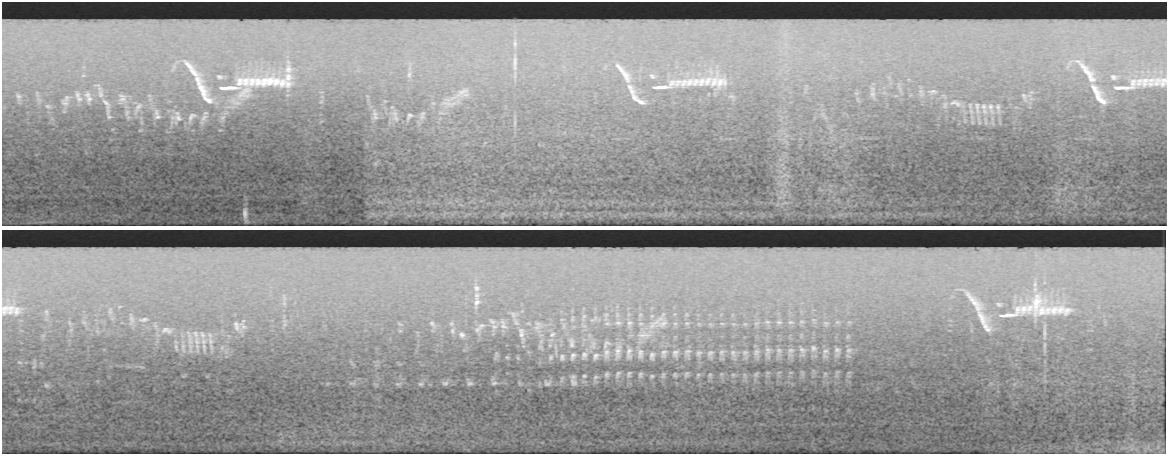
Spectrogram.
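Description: Birdsong: a songbird repeats a short phrase four times, a quick high falling whistle ending in a brief trill. A lower, rapid rattling bird call runs for several seconds past the middle.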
